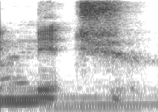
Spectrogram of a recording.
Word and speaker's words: niche: know, found my my niche. I don't like to pronounce it like I I prefer to pronounce it niche. Slightly more posh.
